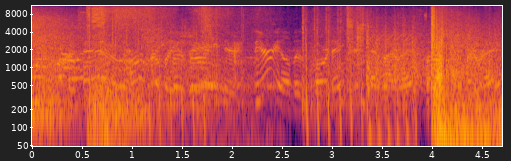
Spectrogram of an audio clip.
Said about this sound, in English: Oh, I'm getting shot up top.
